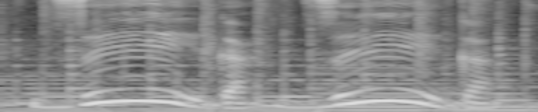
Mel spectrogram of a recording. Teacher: наголос падає на звук и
